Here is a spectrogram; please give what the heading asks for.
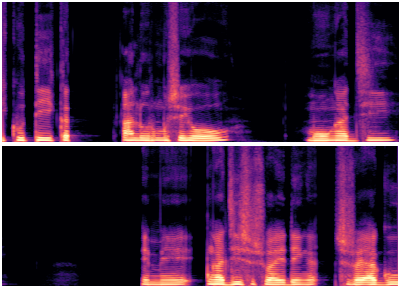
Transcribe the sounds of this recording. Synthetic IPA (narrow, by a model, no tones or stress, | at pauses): ikut̪iːkət̪̚ | alurmusiɦo | mɔuŋad͡ʒi | ɛmeŋad͡ʒisəsuaidɛŋ | səsuaiaɡu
